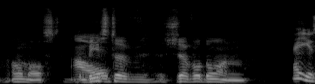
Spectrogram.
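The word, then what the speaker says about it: Gévaudan: The Beast of Gevaudan.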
